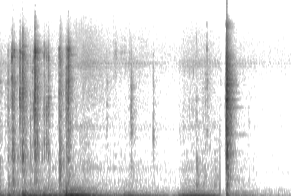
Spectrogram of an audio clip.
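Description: Someone types an email address and a password on a computer keyboard: a quick run of clacking keystrokes, a few scattered taps, another brief run, then one sharp final key strike before silence.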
